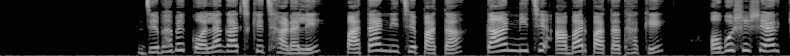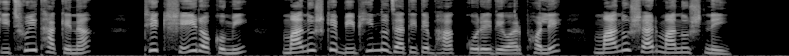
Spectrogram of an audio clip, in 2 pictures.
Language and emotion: Bengali, neutral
